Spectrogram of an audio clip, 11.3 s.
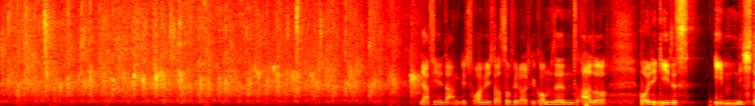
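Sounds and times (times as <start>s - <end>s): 
audience applause: 0.0s - 6.4s
speech: 6.3s - 11.3s.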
